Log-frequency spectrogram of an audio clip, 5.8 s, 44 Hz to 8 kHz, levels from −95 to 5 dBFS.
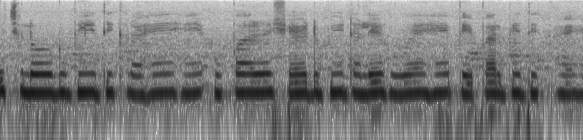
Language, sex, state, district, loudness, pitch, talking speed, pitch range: Hindi, female, Chhattisgarh, Rajnandgaon, -14 LUFS, 250 Hz, 175 wpm, 245-255 Hz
